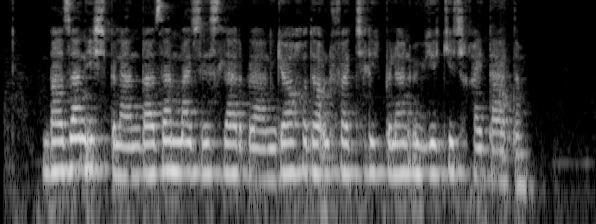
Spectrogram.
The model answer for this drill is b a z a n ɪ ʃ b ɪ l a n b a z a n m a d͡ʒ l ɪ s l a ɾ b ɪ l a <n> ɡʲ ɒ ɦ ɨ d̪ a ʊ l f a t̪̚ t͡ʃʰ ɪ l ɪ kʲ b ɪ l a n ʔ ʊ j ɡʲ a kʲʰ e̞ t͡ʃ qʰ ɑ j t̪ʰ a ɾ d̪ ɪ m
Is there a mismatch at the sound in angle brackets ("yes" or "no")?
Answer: no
